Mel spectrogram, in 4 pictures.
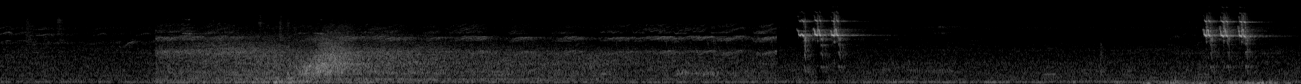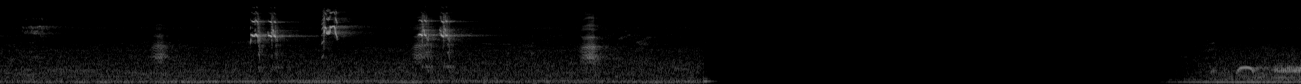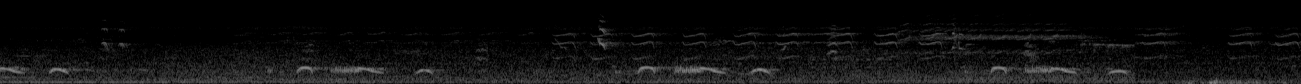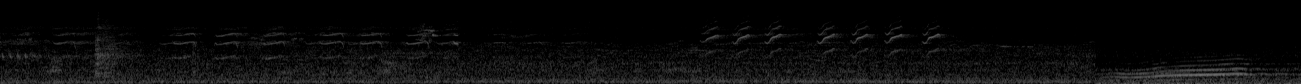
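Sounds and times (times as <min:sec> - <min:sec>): high bird chirps: 0:07.3 - 0:08.7, 0:12.0 - 0:12.8, 0:15.5 - 0:16.6.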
